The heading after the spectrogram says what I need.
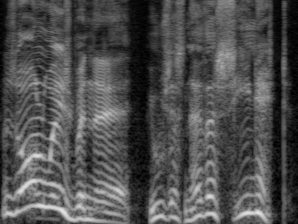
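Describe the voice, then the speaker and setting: A woman playing a plain-spoken, unhurried male caretaker in an audio drama, blunt and colloquial. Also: fairly low pitch, huge pitch swings, creaky, no echo, studio quality, heavily acted. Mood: matter-of-fact.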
